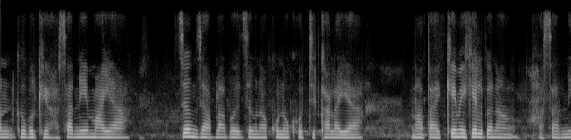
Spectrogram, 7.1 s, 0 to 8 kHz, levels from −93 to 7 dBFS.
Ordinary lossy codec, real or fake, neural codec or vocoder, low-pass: none; fake; codec, 16 kHz, 4 kbps, X-Codec, HuBERT features, trained on LibriSpeech; 7.2 kHz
